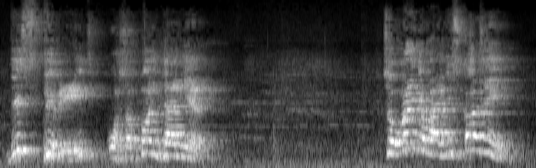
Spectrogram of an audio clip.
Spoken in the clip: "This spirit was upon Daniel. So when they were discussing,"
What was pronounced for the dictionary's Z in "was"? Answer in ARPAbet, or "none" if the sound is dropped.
S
